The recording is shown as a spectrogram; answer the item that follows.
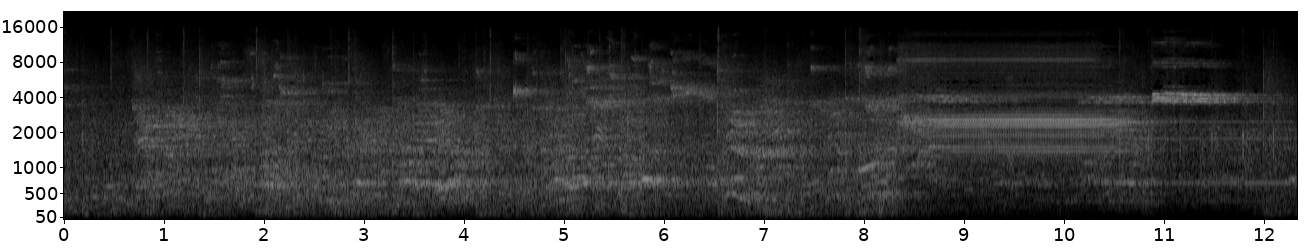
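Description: Basketball game sound in a gym: a ball dribbled on the hardwood floor and the voices of players and spectators echoing in the hall. Past the middle, a high, held squeak lasts a couple of seconds.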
